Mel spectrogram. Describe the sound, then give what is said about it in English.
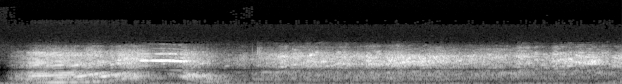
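A cow moos after being punched like a punching bag in a barn, giving long, loud, drawn-out lowing calls separated by a brief dip. “I hate hitting a cow like that.”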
